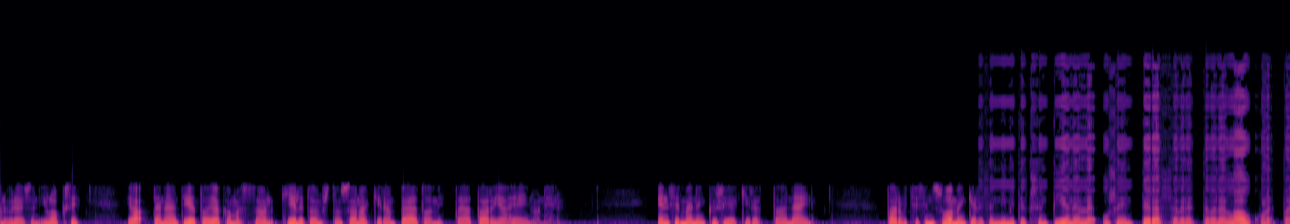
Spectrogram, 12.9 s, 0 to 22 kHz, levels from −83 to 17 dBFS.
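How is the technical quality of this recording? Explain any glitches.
The recording is clean until near the end, where one fault appears: imaging from sample-and-hold upsampling, from 9.78 s to 12.90 s. In that stretch each sample appears to have been repeated to reach a higher rate, with no smoothing filter afterwards, which fits an 8 kHz stream being raised to 48 kHz. Mirror copies of the speech spectrum fold up around multiples of the old rate, the first filling 4 kHz to 8 kHz at about 22 dB below the signal. It sounds like a bright, metallic fizz riding on the speech and rising and falling with its loudness. On a spectrogram, a reflected copy of the lower bands appears above 4 kHz, running opposite to the pitch contours. The waveform shows small flat steps.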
